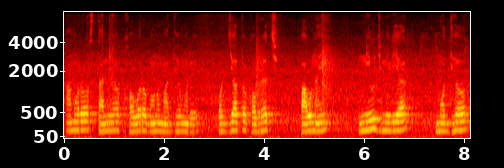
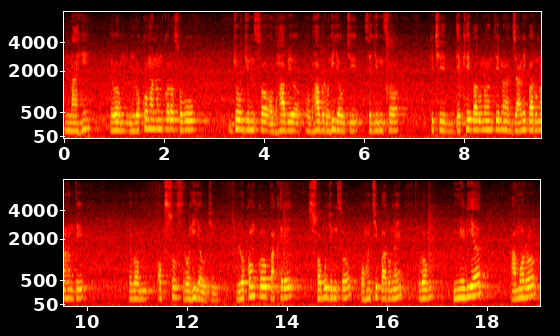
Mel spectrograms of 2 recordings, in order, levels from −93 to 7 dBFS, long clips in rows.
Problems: background sounds at intervals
